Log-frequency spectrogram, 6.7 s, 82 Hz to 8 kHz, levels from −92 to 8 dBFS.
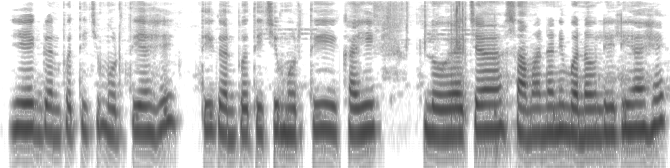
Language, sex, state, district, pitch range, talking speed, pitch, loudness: Marathi, female, Maharashtra, Nagpur, 210-235 Hz, 115 wpm, 225 Hz, -26 LUFS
